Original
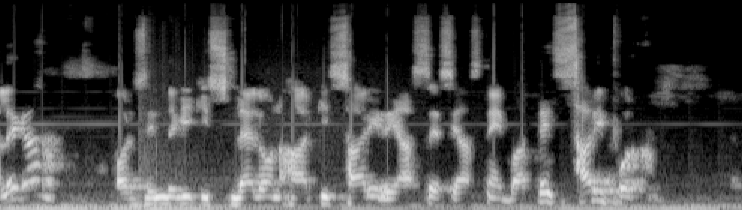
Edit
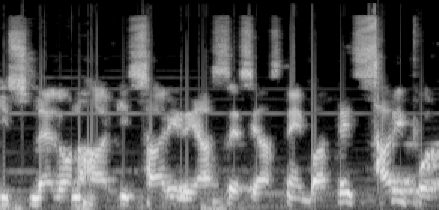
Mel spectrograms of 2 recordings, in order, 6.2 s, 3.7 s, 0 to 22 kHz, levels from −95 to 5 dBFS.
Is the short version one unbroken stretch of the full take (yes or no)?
yes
